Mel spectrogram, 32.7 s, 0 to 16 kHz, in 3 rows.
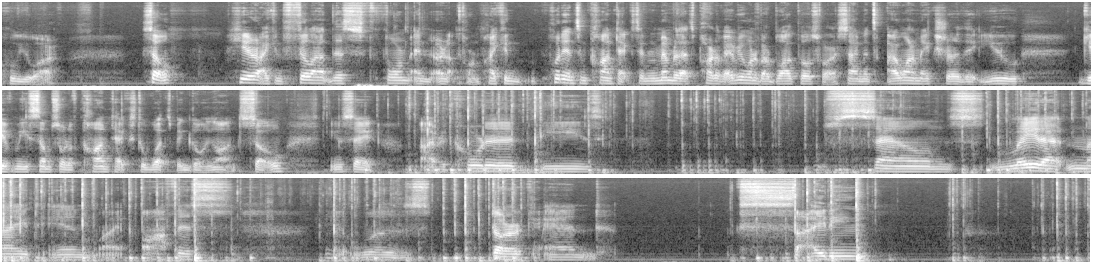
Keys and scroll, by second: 14.3-16.6 typing, 18.9-27.4 typing, 28.8-29.5 typing.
